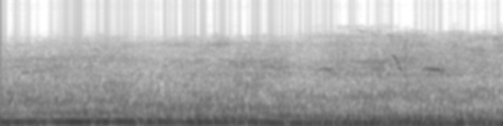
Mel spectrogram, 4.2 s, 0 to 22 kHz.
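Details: 1977 Suzuki GS750 on a test ride: low, even four-cylinder burble with steady pitch and no misses or stumbles. Not perfectly tuned but rideable; normal running.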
